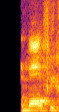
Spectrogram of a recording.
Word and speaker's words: Amalfi: Amalfi Coast or Greek islands. Is that correct? – Amalfi Coast, yes. – Which one would you rather? Oh, Amalfi Coast or the Greek islands? – Oh my God.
